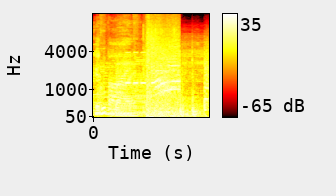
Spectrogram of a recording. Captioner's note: explosion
